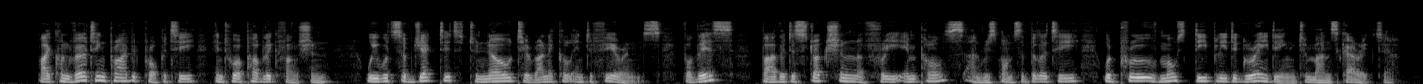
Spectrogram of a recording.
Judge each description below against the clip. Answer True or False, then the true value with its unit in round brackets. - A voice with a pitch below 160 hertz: True (135 Hz)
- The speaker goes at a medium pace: True (145 wpm)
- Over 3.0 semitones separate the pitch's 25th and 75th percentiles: True (4.8 semitones)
